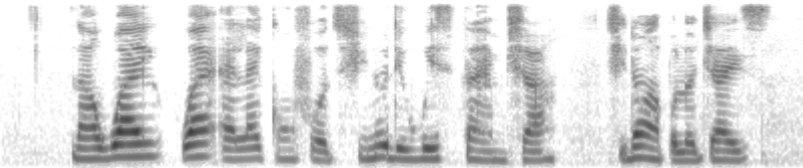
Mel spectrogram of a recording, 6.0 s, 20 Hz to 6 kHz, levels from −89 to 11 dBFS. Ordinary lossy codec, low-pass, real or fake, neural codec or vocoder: none; 5.4 kHz; real; none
